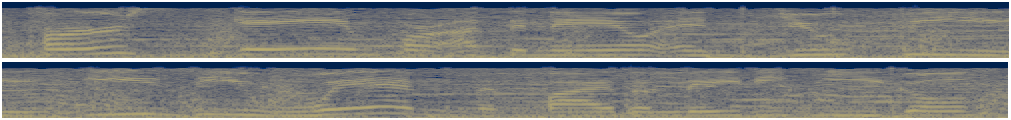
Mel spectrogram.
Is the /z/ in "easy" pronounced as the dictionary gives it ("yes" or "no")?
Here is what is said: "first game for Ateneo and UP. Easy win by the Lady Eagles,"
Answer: yes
